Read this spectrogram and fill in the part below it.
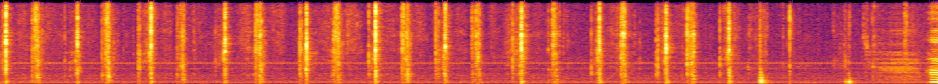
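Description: Playing cards slap down onto a table in quick succession.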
